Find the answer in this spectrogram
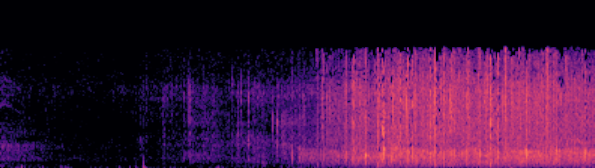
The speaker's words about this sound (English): That was my mother clapping up there, so. Do you think they were clapping for you or for righteousness? For the righteousness.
